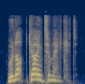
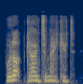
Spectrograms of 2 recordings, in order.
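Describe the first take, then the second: First: Louder, insistent. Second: Panicked. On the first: Acted. Repeats to Mayo louder. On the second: A narrator's reading. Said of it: "She was panting heavily now".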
